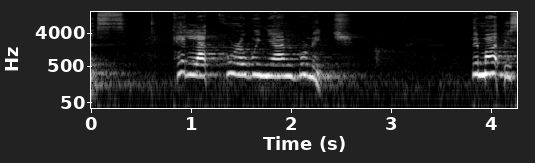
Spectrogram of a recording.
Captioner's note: language spoken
